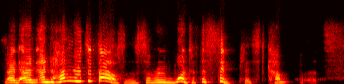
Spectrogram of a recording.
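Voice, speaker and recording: A woman's voice: sits high, sing-song, unhurried, dry recording. A woman playing a polite, slightly flustered charity fundraiser in a radio-style drama, courteous, earnest and hesitant. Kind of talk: vintage radio drama acting.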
